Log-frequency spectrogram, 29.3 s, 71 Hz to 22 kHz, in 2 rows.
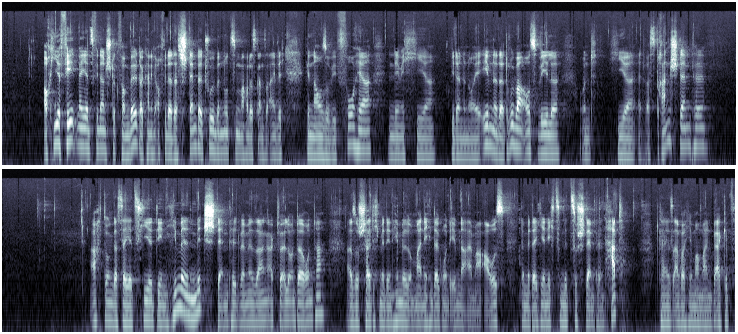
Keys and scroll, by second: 16.1 alt+scroll up 1, 18.6-19.7 alt+scroll down 1, 28.3 alt+scroll up 1.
